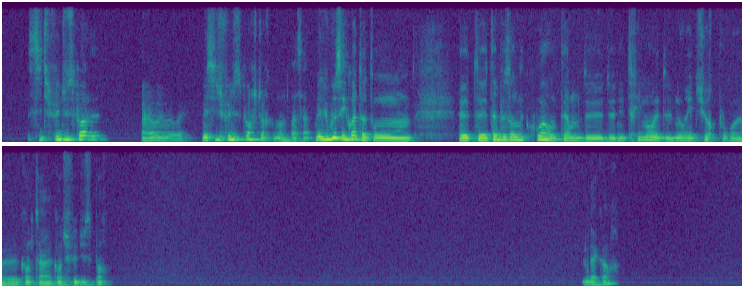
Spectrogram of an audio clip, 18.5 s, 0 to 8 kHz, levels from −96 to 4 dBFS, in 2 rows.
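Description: Nothing goes wrong anywhere in this speech; the only thing to hear is the usual call microphone processing, which trims off the very lowest bass and leaves nothing above 8 kHz, and that's just how it's meant to work.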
